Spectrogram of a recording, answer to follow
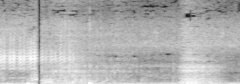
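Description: Water buffalo wallowing in a muddy pool: water splashes and sloshes as it shifts its body, loudest in the first half second and again briefly near the end.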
